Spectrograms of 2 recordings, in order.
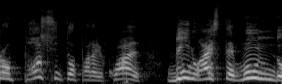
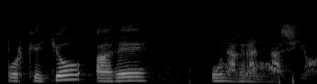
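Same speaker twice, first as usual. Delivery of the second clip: soft promise; 6 semitones lower, 6 dB quieter than usual. Acted. Angel's tender promise.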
